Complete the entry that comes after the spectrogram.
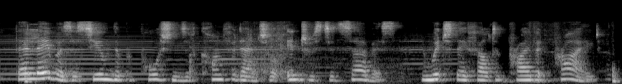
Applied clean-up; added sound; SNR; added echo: none; Bowed string instrument + Drawer open or close; 16 dB; none.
